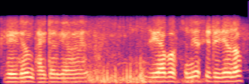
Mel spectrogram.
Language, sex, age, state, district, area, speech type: Maithili, male, 30-45, Bihar, Sitamarhi, rural, conversation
